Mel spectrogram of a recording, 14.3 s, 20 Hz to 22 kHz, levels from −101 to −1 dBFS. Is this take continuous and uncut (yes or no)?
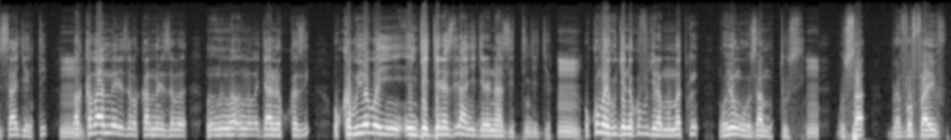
no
